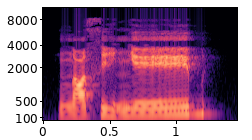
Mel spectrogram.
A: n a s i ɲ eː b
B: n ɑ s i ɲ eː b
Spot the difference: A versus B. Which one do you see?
B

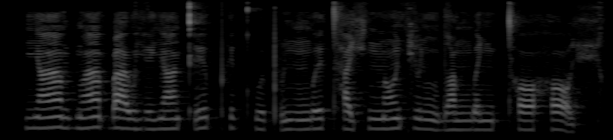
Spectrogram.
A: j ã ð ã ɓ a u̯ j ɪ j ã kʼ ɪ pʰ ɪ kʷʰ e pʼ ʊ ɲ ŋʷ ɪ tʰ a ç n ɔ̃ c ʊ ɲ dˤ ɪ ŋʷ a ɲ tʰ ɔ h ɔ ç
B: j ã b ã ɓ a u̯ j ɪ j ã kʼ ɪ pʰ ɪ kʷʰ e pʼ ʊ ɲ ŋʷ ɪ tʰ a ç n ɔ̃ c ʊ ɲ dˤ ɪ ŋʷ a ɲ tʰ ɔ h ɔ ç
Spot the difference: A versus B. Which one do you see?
B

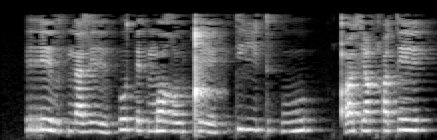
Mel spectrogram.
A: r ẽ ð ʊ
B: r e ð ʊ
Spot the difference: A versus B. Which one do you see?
B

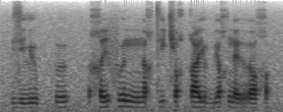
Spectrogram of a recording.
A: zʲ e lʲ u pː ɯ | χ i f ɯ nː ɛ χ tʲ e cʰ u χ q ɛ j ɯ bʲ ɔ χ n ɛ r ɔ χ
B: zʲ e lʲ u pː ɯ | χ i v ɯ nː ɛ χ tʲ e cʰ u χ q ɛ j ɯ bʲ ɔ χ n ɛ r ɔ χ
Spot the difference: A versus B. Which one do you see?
A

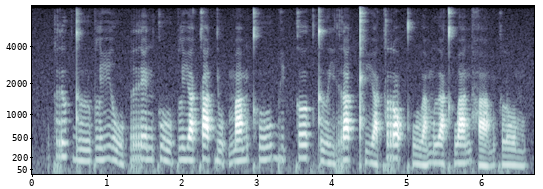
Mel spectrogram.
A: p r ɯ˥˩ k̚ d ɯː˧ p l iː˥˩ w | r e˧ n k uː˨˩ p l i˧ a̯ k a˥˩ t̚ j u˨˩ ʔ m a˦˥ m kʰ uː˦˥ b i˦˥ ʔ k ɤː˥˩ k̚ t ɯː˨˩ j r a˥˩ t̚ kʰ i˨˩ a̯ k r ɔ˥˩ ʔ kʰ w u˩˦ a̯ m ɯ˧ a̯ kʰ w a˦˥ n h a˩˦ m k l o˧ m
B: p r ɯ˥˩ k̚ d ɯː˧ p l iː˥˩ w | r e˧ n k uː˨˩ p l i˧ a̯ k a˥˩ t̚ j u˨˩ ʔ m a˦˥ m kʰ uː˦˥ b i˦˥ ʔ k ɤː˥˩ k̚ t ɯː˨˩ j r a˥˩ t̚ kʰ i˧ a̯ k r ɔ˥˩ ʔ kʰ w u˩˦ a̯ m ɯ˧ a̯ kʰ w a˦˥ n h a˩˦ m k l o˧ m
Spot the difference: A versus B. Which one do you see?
A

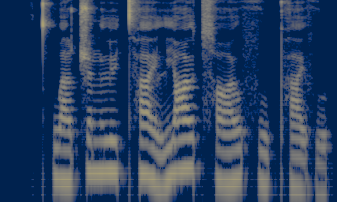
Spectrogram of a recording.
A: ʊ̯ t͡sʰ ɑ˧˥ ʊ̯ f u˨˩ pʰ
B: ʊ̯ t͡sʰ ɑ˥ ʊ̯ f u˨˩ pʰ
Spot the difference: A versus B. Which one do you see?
A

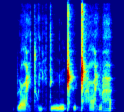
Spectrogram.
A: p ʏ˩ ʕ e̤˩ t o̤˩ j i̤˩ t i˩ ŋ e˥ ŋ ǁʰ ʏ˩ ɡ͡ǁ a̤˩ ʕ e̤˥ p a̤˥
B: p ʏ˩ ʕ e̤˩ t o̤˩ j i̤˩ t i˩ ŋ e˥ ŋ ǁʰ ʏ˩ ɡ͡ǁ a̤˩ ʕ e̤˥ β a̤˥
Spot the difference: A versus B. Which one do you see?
B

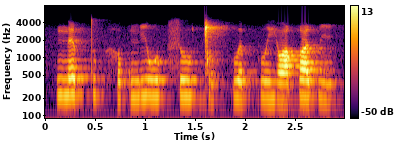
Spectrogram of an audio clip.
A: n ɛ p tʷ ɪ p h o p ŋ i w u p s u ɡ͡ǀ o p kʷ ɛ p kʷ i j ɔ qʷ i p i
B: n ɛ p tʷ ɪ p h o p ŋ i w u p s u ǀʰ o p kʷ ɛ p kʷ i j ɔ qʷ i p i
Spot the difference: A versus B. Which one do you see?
A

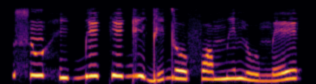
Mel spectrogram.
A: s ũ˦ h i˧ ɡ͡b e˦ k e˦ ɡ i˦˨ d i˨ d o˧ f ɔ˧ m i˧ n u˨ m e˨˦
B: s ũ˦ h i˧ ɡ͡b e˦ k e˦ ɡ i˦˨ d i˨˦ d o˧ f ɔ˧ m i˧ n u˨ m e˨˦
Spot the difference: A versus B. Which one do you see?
B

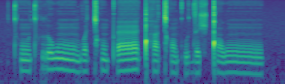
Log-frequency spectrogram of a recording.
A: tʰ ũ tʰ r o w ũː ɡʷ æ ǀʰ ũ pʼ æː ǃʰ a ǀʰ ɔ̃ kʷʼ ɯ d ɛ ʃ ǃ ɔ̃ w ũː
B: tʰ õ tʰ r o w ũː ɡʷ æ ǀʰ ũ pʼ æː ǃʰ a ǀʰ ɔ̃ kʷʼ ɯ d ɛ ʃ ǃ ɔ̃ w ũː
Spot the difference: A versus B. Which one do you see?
A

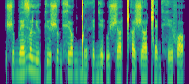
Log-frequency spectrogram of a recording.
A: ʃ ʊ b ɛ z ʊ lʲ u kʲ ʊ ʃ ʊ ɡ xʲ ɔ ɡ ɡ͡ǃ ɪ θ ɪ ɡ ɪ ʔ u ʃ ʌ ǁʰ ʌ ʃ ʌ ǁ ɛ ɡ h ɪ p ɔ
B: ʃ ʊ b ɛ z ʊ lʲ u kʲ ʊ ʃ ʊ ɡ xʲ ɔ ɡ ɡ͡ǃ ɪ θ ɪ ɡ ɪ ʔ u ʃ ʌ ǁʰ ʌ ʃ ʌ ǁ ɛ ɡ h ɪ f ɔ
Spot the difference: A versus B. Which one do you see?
B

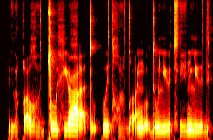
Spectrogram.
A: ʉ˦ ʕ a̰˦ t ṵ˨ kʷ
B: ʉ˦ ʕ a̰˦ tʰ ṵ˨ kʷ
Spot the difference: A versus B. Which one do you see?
A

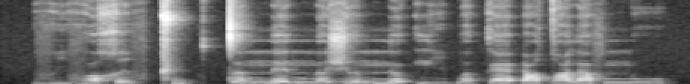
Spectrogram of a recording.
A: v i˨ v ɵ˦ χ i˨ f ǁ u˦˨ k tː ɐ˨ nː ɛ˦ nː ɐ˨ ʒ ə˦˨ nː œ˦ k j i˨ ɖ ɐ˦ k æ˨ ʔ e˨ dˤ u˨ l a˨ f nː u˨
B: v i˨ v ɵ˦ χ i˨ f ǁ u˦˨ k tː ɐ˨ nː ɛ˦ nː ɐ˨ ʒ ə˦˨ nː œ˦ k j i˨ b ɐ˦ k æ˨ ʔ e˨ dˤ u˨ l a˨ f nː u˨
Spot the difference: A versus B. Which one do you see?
B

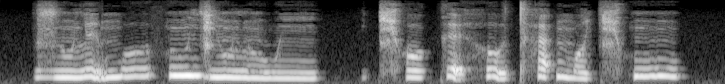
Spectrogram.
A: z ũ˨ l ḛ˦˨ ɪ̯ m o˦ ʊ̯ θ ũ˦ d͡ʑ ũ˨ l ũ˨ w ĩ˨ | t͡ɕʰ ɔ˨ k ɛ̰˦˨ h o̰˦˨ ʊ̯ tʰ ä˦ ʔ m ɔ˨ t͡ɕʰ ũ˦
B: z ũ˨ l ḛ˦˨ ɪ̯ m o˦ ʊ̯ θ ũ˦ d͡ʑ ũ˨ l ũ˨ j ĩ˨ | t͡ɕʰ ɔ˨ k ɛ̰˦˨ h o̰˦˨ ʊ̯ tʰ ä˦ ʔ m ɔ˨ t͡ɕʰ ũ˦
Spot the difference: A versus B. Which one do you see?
A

